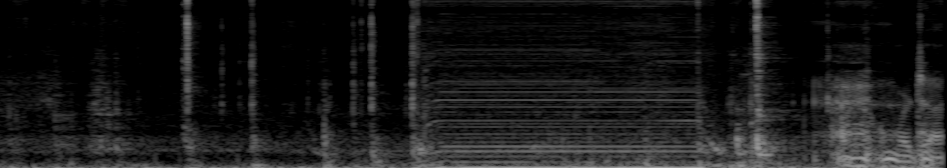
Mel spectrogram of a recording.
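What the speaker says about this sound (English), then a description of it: "Oh, I hear a fuel pump. Let me prime it a few times." Fuel pump priming in a mid-engine Honda CRX with the key turned: an electric buzz hums steadily for about two seconds amid clicks, handling noises and scattered knocks.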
